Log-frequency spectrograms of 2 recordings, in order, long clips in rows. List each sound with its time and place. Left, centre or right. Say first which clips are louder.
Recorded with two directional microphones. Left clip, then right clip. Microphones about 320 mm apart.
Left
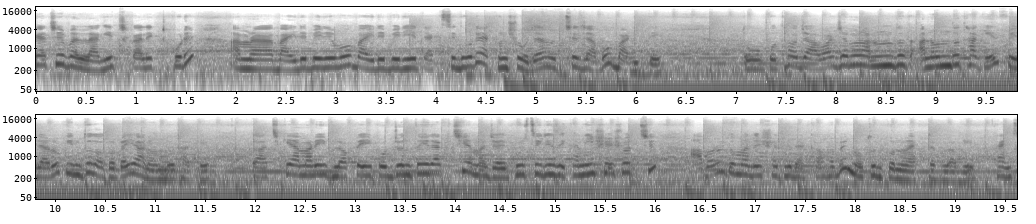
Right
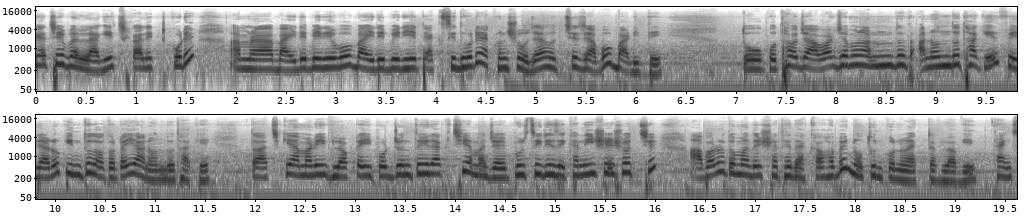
0.0 s a woman's voice: right 13 dB; right
7.3 s a woman's voice: right 16 dB; right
